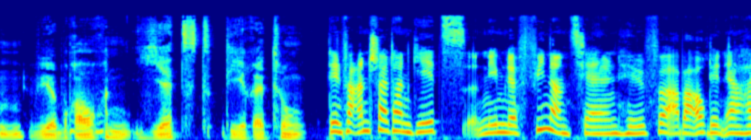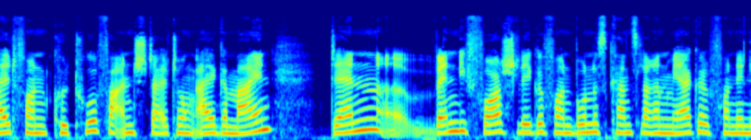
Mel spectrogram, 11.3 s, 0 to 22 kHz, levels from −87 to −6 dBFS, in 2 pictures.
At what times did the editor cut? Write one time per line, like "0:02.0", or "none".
0:05.3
